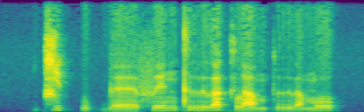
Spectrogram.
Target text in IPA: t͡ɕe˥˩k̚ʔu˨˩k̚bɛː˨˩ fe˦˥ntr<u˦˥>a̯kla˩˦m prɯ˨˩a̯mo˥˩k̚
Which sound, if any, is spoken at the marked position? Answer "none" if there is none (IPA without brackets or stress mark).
ɯ˦˥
